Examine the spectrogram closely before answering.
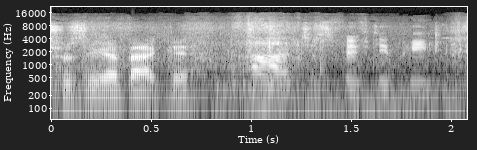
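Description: Fabric rustles as hands handle a garment.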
